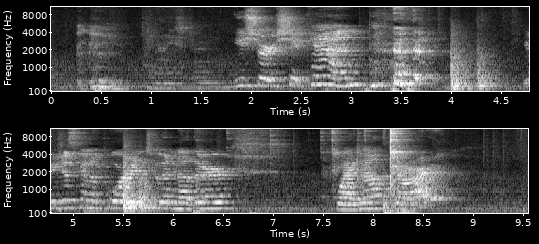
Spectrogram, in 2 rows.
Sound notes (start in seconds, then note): 3.2 laugh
